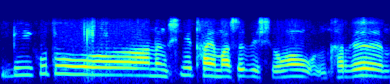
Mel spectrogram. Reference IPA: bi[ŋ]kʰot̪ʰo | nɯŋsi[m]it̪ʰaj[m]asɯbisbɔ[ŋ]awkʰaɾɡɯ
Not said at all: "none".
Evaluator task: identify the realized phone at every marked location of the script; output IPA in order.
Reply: none, n, m, ŋ

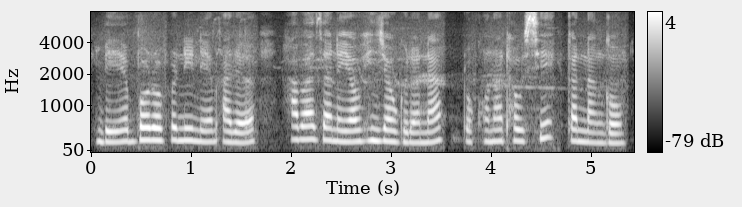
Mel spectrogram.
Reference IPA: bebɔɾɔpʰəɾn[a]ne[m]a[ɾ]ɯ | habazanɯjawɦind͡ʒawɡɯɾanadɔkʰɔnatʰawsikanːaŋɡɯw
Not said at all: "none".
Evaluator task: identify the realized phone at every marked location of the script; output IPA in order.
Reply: i, m, ɾ

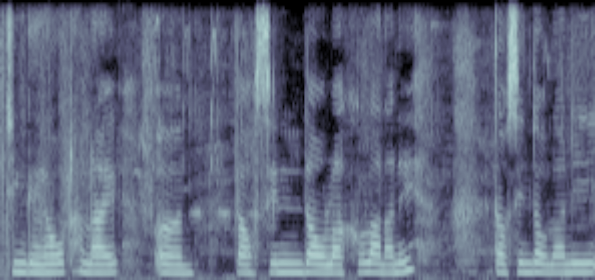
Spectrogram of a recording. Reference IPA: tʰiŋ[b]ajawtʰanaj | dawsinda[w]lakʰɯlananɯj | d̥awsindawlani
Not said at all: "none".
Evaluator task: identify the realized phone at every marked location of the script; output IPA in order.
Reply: ɡ, w

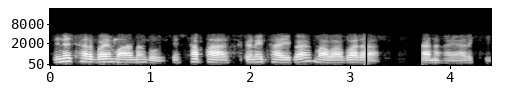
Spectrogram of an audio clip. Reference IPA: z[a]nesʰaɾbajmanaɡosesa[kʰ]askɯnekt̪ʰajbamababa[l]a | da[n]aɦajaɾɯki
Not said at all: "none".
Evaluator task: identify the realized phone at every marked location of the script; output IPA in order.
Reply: i, pʰ, ɾ, n

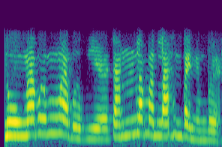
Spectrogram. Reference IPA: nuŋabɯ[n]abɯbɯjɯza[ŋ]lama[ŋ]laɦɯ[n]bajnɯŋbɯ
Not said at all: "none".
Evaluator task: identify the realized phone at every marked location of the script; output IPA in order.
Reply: m, n, n, n

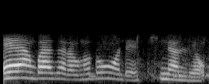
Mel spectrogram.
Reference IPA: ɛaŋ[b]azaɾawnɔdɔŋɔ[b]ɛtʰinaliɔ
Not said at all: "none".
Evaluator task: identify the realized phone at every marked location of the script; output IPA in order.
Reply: b, d

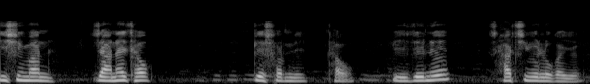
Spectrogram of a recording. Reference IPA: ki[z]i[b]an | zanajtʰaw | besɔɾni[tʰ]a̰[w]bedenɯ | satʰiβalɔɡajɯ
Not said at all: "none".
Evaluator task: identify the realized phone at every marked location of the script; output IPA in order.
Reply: s, m, tʰ, w

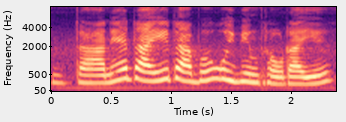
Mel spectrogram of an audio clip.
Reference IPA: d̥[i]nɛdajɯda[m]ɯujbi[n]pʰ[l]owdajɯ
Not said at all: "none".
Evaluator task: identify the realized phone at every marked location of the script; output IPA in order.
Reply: a, b, ŋ, ɾ

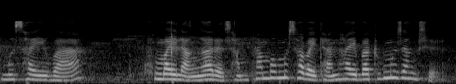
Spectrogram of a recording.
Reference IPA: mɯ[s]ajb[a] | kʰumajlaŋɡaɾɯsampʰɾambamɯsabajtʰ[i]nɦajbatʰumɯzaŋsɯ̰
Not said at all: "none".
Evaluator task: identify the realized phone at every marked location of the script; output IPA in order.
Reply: s, a, a

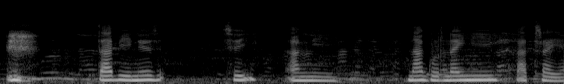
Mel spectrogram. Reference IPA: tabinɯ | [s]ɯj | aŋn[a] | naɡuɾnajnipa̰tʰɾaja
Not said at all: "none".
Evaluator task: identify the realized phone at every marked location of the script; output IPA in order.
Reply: s, i

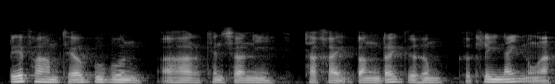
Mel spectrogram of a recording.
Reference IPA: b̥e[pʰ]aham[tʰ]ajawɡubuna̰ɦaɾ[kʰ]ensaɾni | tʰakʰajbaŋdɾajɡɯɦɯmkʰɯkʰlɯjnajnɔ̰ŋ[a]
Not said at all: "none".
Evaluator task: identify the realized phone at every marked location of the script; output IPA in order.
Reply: pʰ, tʰ, kʰ, a

